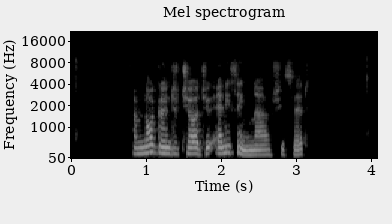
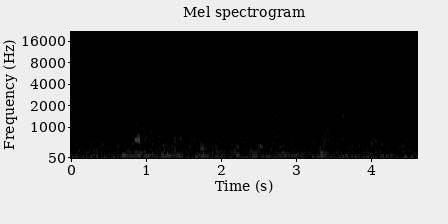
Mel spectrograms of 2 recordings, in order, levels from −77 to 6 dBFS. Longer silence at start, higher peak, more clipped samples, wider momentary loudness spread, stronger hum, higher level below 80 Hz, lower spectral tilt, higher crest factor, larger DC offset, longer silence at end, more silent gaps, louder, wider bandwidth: about the same, 0.05 s vs 0.05 s; first, -18 dBFS vs -48 dBFS; neither; first, 9 LU vs 5 LU; neither; about the same, -76 dBFS vs -74 dBFS; about the same, -4.5 dB/octave vs -5 dB/octave; about the same, 18 dB vs 18 dB; neither; first, 0.95 s vs 0 s; neither; first, -34 LUFS vs -67 LUFS; second, 10 kHz vs 15.5 kHz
